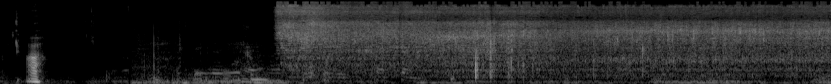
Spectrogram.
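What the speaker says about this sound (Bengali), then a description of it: "পাবদা মাছটি ভাজা হচ্ছে।" Pabda fish frying in hot oil for a spicy pabda curry: after a brief quiet stretch with a voice, a loud, dense sizzle starts abruptly and keeps going steadily to the end.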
